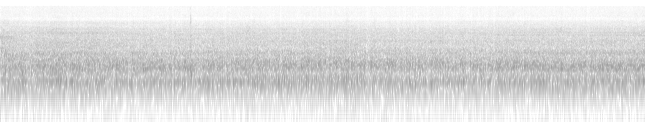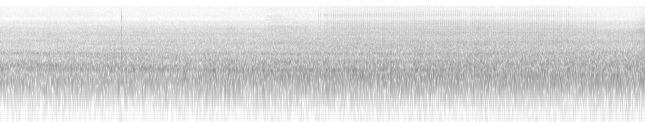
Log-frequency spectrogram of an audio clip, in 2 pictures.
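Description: Faint, steady room noise: a low hum with hiss, with a couple of faint brief clicks.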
